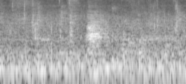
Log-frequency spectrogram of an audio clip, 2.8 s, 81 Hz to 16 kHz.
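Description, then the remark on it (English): Faint, scattered papery rustles and flips as many people in an audience turn Bible pages to Acts chapter 2, with a soft swish in the middle and no one talking. “It is kind of cool to hear pages turning or to hear this on your phones.”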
